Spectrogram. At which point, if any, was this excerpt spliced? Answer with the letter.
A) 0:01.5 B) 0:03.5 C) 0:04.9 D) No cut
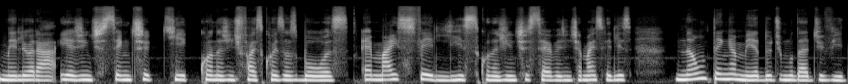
B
